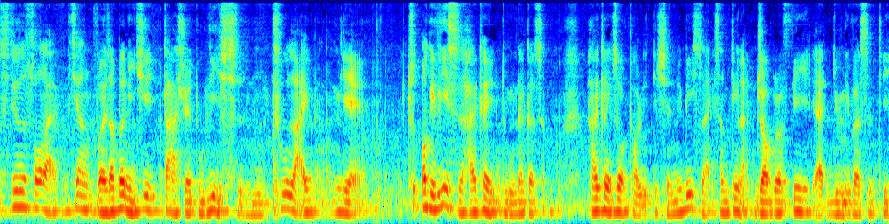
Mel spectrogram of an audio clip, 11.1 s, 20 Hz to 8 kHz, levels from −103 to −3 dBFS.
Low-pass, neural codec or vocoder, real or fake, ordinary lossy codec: none; codec, 16 kHz, 4 kbps, FunCodec, trained on LibriTTS, 50 frames a second; fake; none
